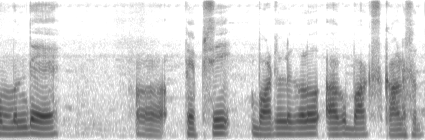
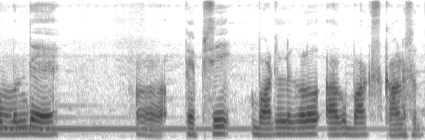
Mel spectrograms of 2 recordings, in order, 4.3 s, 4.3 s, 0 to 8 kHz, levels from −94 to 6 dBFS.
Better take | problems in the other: first | background sound (Bass guitar); 17 dB below the speech

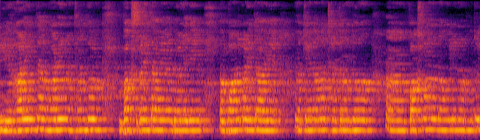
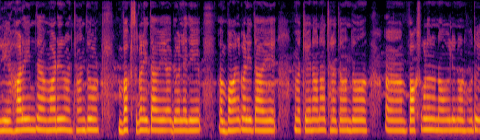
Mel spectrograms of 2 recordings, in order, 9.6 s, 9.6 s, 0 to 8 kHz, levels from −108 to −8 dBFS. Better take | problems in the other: second | room echo; dies away in 1.1 s

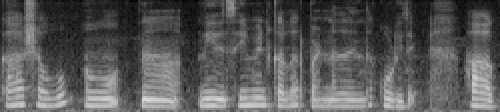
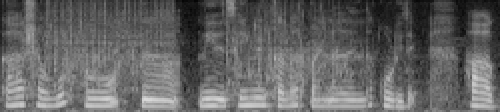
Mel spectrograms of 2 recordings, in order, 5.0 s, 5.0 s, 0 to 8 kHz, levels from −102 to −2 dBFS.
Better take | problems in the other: first | background sound (Coin (dropping) + Stream); 16 dB below the speech

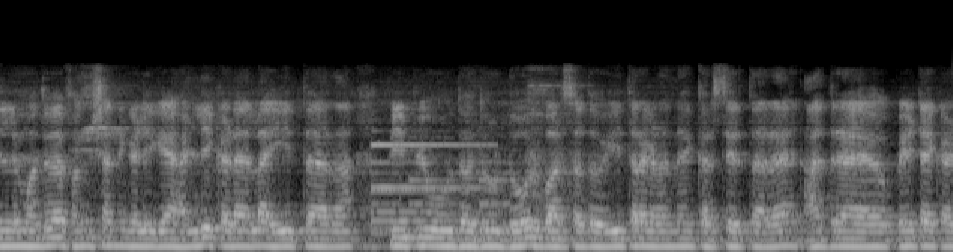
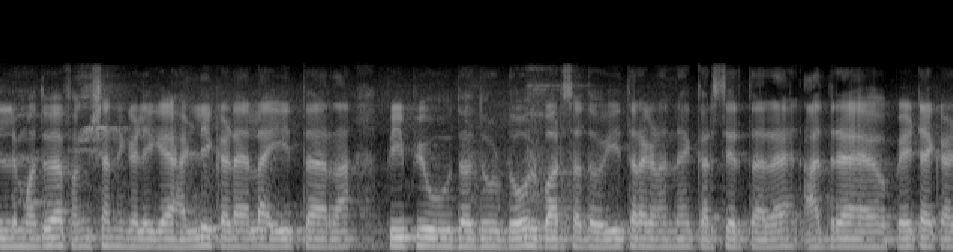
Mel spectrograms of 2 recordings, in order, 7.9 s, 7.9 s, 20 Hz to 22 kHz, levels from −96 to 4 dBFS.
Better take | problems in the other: second | background sound (Electric guitar); 9 dB below the speech // room echo; dies away in 0.2 s

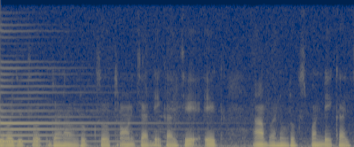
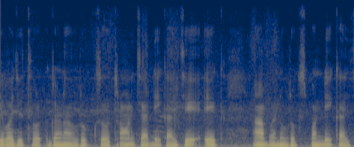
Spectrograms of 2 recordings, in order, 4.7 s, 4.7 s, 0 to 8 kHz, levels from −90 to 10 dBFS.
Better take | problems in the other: second | background sound (Guitar); 9 dB below the speech

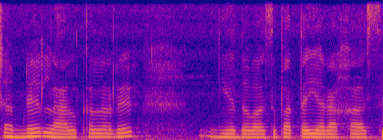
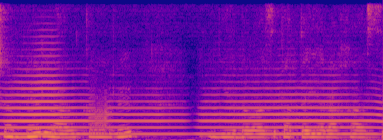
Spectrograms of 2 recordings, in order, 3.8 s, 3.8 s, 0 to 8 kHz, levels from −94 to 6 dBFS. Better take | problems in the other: first | background sound (Trumpet); 3 dB above the speech // room echo; dies away in 0.4 s

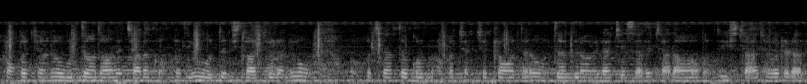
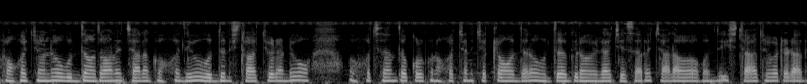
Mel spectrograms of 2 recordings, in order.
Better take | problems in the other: second | background sound (Wind); 15 dB below the speech // room echo; dies away in 2.6 s

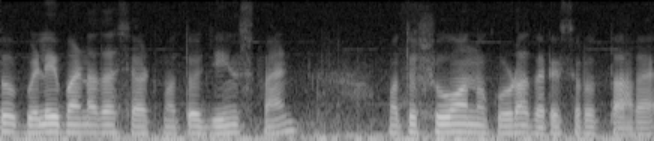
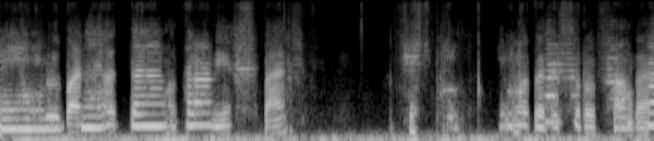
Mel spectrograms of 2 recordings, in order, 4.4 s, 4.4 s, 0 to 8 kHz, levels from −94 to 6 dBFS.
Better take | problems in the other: first | noise reduction (neural diffusion model UNIVERSE++)

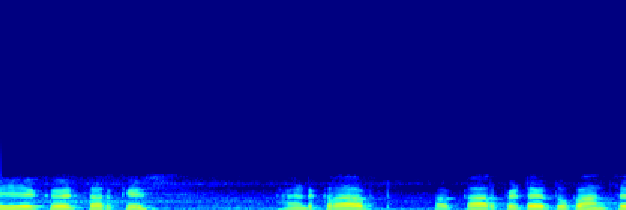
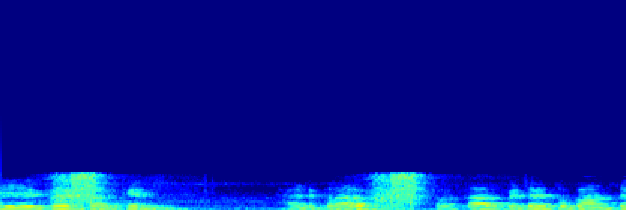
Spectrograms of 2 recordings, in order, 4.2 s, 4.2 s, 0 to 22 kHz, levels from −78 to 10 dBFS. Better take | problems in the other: first | background sound (Fireworks); 7 dB below the speech // room echo; dies away in 0.6 s

